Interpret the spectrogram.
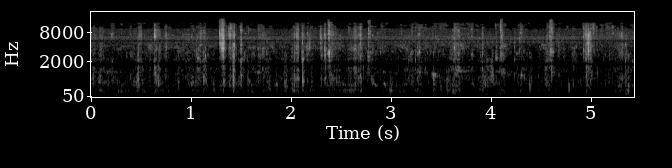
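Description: Faint chewing and crunching as lettuce wraps of grilled pork belly are eaten, with scattered small irregular clicks.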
